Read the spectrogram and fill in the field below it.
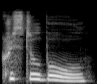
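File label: "crystal ball", British English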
